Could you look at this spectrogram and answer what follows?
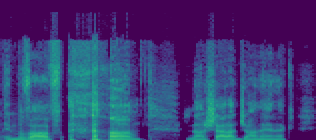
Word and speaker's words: Imavov: So respecting Nassourdine Imavov on the big win.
